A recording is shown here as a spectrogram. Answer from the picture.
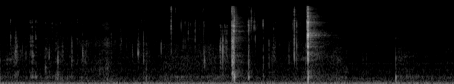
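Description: Close-up eating sounds of crispy fried buffalo chicken: chewing with small wet clicks and crackles, and two sharper crunches about two and a half and three seconds in, the second the loudest.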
